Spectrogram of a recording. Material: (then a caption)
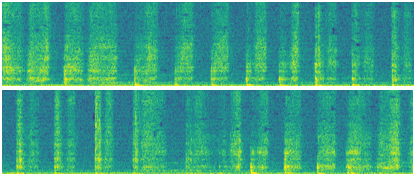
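Canvas. A flat paint brush scrubs back and forth over the textured surface of a small, solid, flat canvas board covered in green paint, resting on a table. Quick, bright, papery scratching strokes repeat in a steady rhythm over a low, constant hum.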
